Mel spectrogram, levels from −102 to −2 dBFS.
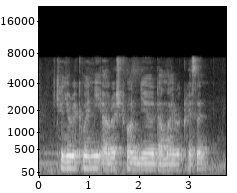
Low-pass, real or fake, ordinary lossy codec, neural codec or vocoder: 7.2 kHz; real; none; none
